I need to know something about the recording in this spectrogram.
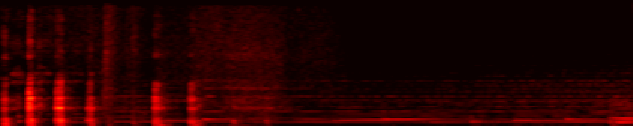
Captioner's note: laughter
